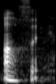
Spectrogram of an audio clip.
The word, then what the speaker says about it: Althing: And I'm talking about the oldest parliament in the world, Althing. Is that correct pronunciation? Althing, yes.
